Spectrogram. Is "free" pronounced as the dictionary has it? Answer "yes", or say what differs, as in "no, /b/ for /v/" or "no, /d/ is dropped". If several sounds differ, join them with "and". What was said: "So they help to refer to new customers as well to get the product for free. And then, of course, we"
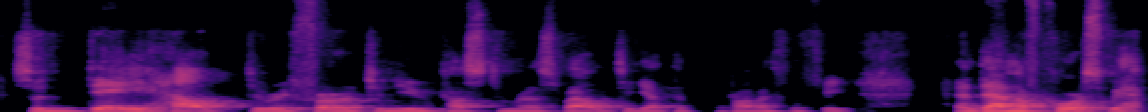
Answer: no, /ɹ/ is dropped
